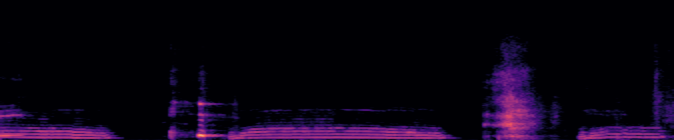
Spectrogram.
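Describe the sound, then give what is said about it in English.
A male cat dreaming in his sleep lets out long, wavering moans and yowls, broken by a short snort and a breathy, sneeze-like burst, fairly loud with no talking. “He's making noises in his sleep.”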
